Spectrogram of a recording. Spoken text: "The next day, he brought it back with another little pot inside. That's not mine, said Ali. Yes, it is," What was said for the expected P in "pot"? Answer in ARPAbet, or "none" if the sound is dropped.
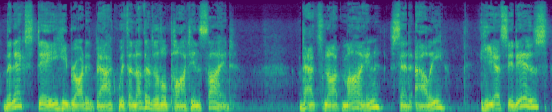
P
